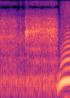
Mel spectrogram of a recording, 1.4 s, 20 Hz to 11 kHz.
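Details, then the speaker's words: 1952 Ford F-6 tanker truck on its drive home after sitting: it has no third. A rough rasping grind during the shift, then the engine note climbs and holds; major gear grinding. "that's some grinding. No third? Nope. That's some major grinding."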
